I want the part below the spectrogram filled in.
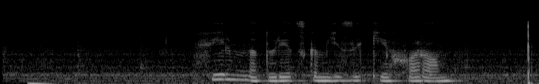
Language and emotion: Russian, neutral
